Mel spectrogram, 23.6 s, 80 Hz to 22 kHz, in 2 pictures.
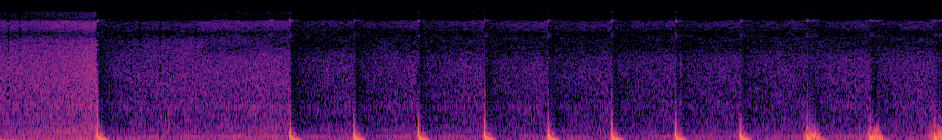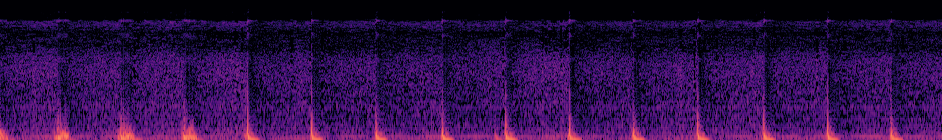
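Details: After a brief hiss, regular tapping thumps start at about 75 a minute, grow louder, then soften and fade: Korotkoff sounds heard with a stethoscope at the elbow while the blood pressure cuff deflates.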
